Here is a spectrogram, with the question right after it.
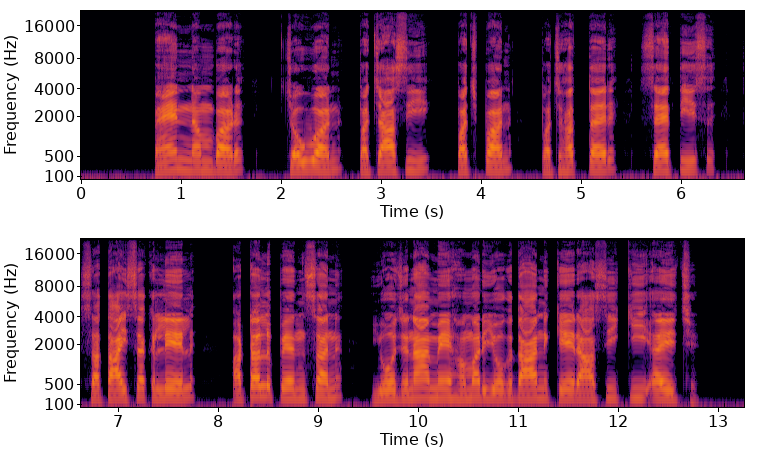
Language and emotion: Maithili, neutral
